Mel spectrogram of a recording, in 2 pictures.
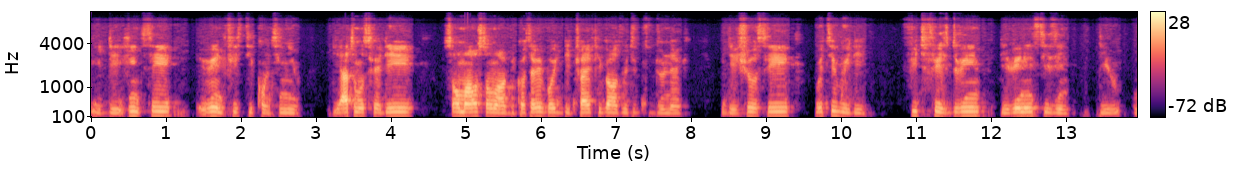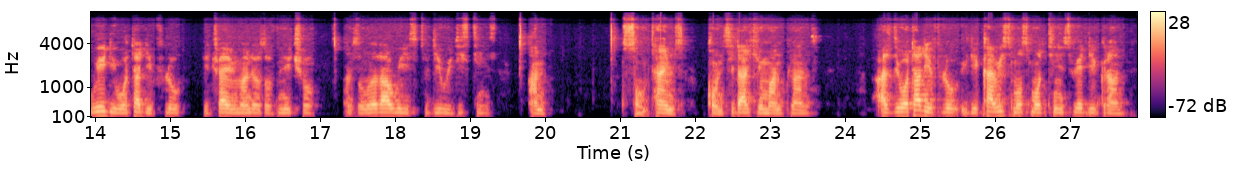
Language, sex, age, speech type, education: Nigerian Pidgin, male, 46-60, spontaneous, tertiary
